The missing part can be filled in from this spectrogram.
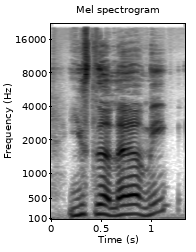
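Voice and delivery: spoken through laughter. Retelling how a man answered a woman: imitating someone laughing. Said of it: "he started laughing like".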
